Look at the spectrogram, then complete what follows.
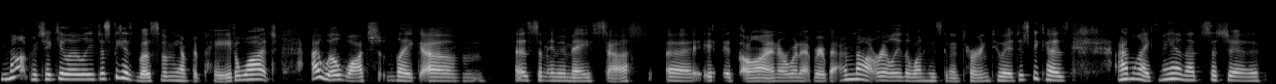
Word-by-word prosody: not 250 +5 0
particularly, 235 0 +2
just 255 +2 -3
because 280 - +2
most 165 +1 +2
of 190 - -3
'em 190 - -8
you 185 - -4
have 170 -1 -1
to - - -5
pay 145 +2 -3
to 200 - 0
watch, 230 +1 +4 0.3
I - - +5
will 220 -7 +4
watch, 170 -2 0
like, 185 -4 +1
um 165 -2 +1 0.3
uh, - - +1
some 195 +1 -6
MMA 170 -3 -1
stuff, - - -4 0.2
uh, 170 -2 +1
if 180 - -3
it's 165 0 -5
on, 155 +1 +3
or 160 0 -1
whatever, 165 -1 -1
but - - -3
I'm 220 +3 -2
not 240 -6 +2
really 180 -2 0
the 175 -1 -3
one 170 0 -2
who's 165 0 -9
gonna 150 -2 -9
turn 155 +2 -5
to 185 +2 -5
it, 170 -1 +2
just 220 0 -7
because 205 -9 +1 0.5
I'm 245 +3 +4
like, 190 -5 0
"Man, 250 +1 +2
that's 200 -1 -3
such 205 0 -4
a" 180 -2 -1
180 Hz, 220 wpm, -24 LUFS, 165-225 Hz, 0.5 s, I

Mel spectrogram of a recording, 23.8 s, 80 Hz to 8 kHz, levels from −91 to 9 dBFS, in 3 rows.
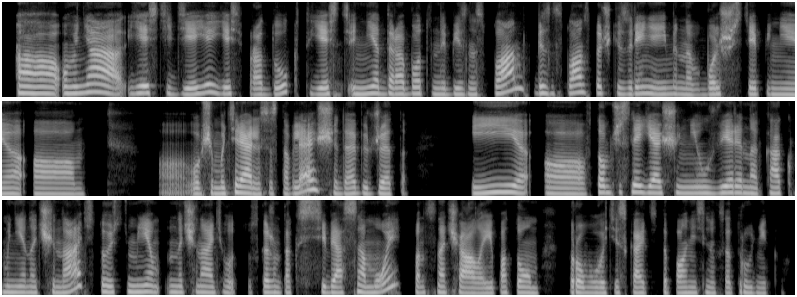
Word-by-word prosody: А, 205 -2 +5
у 205 - +1
меня 220 -1 +4
есть 215 +2 0
идея, 185 +5 +1
есть 195 0 -2
продукт, 180 +6 -3
есть 185 -2 +1
недоработанный 190 -1 0
бизнес-план, 185 - 0
бизнес-план 215 +3 0
с - - -17
точки 205 -2 -3
зрения 190 0 +1
именно 185 -2 -4
в 165 - -12
большей 180 +2 +1
степени, 180 -1 -1
а, 170 -1 0
а, 165 -1 -1 1.0
в - - -8
общем 170 +1 +1
материальной 175 -2 +6
составляющей, 175 - +2
да, 170 +1 0
бюджета, 170 -2 -2 0.6
и, 200 +1 +3 0.2
а, 170 -2 +1
в - - -27
том 200 -1 +2
числе 210 +1 +2
я 195 -1 +5
еще 190 +2 +1
не 185 0 -2
уверена, 185 0 +1
как 180 +1 -3
мне 180 -1 -1
начинать. 175 - 0
То 195 - 0
есть, 185 0 -3
мне 190 -1 +1
начинать, 180 -1 -1
вот 170 -2 -6 0.2
скажем 180 -1 -2
так, 175 - -6
с - - -4
себя 175 -2 0
самой 185 - -1
пон 175 -1 -4
сначала, 165 -4 +1
и 160 +1 0
потом 170 -1 -2 0.3
пробовать 165 -2 -1
искать 165 -1 -2
дополнительных 170 -1 -4
сотрудников, 165 -2 -8
180 Hz, 140 wpm, -21 LUFS, 170-195 Hz, 1.0 s, материальной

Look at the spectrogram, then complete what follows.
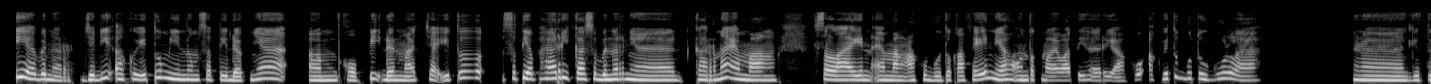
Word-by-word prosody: Iya 300 -9 +5
benar. 190 -7 0
Jadi, 215 +9 +1
aku 245 -1 -1
itu 230 +8 -2
minum 230 -8 +3
setidaknya, 215 +5 0 0.2
mmm, 195 0 +2
kopi 195 +7 -4
dan 200 -1 +3
matcha 195 +3 -2
itu 210 +9 -4 0.4
setiap 265 0 0
hari, 280 +3 +3
Kak 255 -5 +1
sebenarnya 220 -4 +3 0.2
karena 225 +7 +1
emang 200 -4 +2 0.4
selain 205 -2 +2
emang 195 -1 0
aku 200 +3 -4
butuh 190 0 -3
kafein 210 +8 -1
yah 225 -5 +2
untuk 205 +2 -1
melewati 190 0 -3
hari 185 -2 -7
aku, 170 +8 -8
aku 250 +3 -6
itu 345 - -7
butuh 260 -3 -3
gula. 210 -5 -4 0.9
Nah 200 -3 +2
gitu, 195 +2 -5
210 Hz, 145 wpm, -17 LUFS, 195-245 Hz, 0.9 s, Iya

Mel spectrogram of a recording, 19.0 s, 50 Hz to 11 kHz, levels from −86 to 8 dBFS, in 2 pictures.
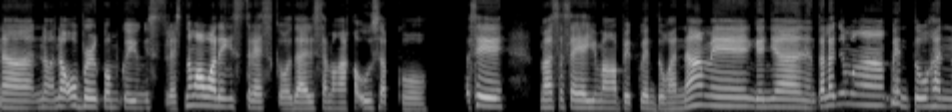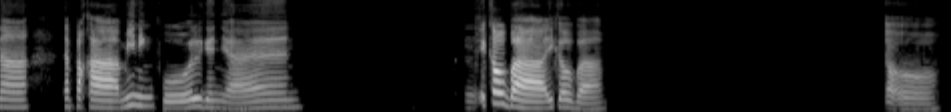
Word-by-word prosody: na 200 -1 +1
na 210 0 -8
na-overcome 230 -3 -1
ko - - -20
yung 200 -1 -6
stress, 180 -2 -11
nawawala 265 -2 +6
yung 230 - -12
stress 200 -2 -6
ko 170 0 -8
dahil 180 0 -1
sa 195 - -9
mga 180 0 -3
kausap 195 -1 -7
ko 160 -1 -12 0.3
kasi 240 +1 +3 0.4
masasaya 210 -1 -1
yung 200 -1 -9
mga 190 0 -2
pinag-kwentuhan 175 -2 -7
namin, 255 -1 +4
ganyan. 225 -1 +1
Yung - - -24
talagang 275 +6 -3
mga 280 -2 0
kwentuhan 240 -6 -5
na 215 -1 -2 0.3
napaka 215 -3 +4
meaningful, 245 -8 -5 0.2
ganyan. 205 +2 -6 1.8
Ikaw 325 -10 +9
ba? 195 -5 +7
Ikaw 215 0 -4
ba? 170 -1 -5 2.8
Oo. 160 0 -10
215 Hz, 110 wpm, -24 LUFS, 190-240 Hz, 2.8 s, Ikaw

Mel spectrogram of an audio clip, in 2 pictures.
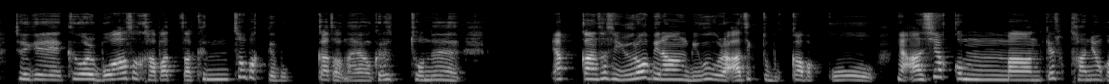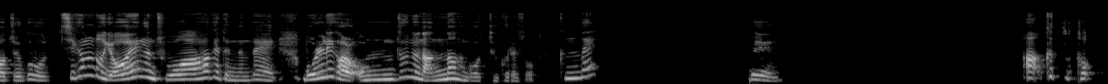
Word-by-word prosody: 되게 225 -5 -3
그걸 245 -1 +2
모아서 260 +5 +2
가봤자 210 0 -1
근처밖에 235 +3 -4
못 180 -1 -15 0.2
가잖아요. 180 -4 -1
그래서 225 +1 -6
저는 205 -3 -4 0.9
약간 255 0 +6
사실 255 -4 -2
유럽이랑 230 -3 +4
미국을 215 +2 -1
아직도 240 -5 +3
못 185 +1 -17
가봤고 195 -2 -4 0.2
그냥 - - +2
아시아권만 220 -8 +2
계속 275 +2 -6
다녀 210 0 -3
가지고. 185 +2 -5
지금도 400 +8 -2
여행은 340 - +3
좋아하게 250 +6 +2
됐는데 195 -2 -7 0.3
멀리 270 +11 +2
갈 220 -7 +6
엄두는 235 - -2
안 200 +6 +2
나는 255 -6 +2
것 175 -1 -12
같아요. 160 -2 -19
그래서 - - -17 0.2
근데 285 +6 -3 1.6
네. 200 -7 -6 2.4
아 - - +2
그쵸. 365 -8 -10
더 265 0 -7
225 Hz, 250 characters per minute, -25 LUFS, 205-260 Hz, 2.4 s, 약간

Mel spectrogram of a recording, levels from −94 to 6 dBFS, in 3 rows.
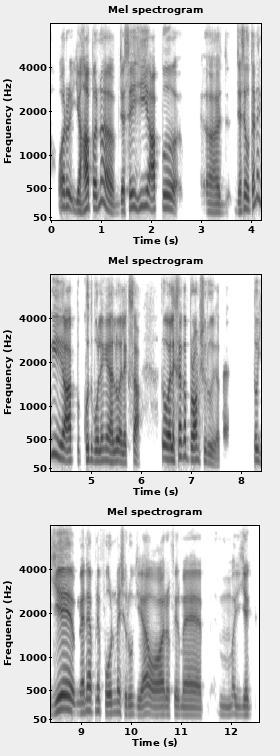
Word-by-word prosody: और 215 0 +1
यहाँ 155 +2 +5
पर 195 -1 +3
ना 305 - -1 0.3
जैसे 155 +6 0 0.2
ही 225 +2 -1 0.2
आप 200 - -17 0.9
अ, 130 -1 -3 0.3
जैसे 145 +6 -1
होता 175 -3 0
है - - -8
ना 350 - -6
कि 270 -7 0 0.2
आप 170 - +1 0.2
खुद 180 +1 -1
बोलेंगे 170 +1 0
हेलो 160 +2 +2
एलेक्सा। 145 -2 -1 0.4
तो 200 -2 +4
एलेक्सा 185 +5 +5
का 240 +1 0
प्रॉम्प्ट 185 -3 +2
शुरू 160 -5 -7
हो - - -5
जाता 100 -2 -11
है। - - -12 0.5
तो 180 - -2
ये 190 +6 +5
मैंने 155 +4 0
अपने 180 +1 -4
फ़ोन 145 +1 -4
में 165 - -5
शुरू 135 -3 -9
किया 125 +2 -4
और 125 -1 -2
फिर 125 - -9
मैं 120 -2 -3 0.4
म 125 +1 -16
येक 125 0 -6
155 Hz, 185 wpm, -24 LUFS, 130-185 Hz, 0.9 s, यहाँ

